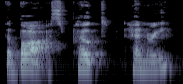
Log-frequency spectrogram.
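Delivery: ordinary delivery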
